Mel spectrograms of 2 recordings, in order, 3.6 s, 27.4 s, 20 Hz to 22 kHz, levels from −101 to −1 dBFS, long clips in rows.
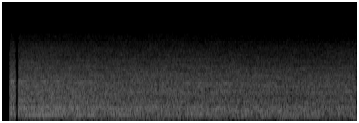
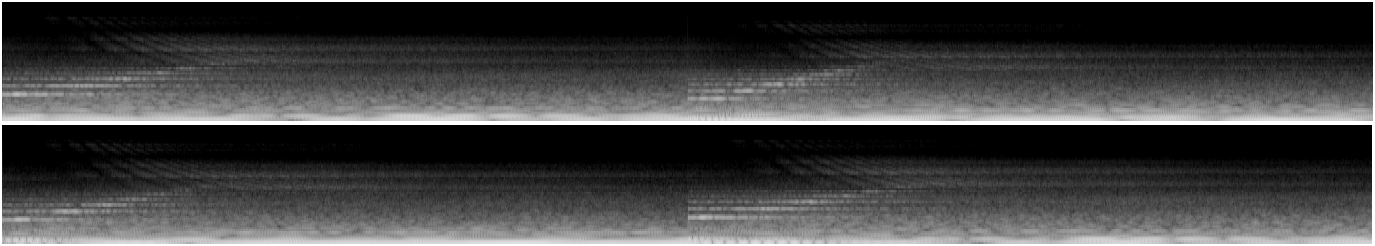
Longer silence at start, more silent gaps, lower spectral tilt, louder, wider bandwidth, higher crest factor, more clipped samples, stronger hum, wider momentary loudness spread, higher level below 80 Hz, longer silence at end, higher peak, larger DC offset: about the same, 0.05 s vs 0 s; neither; second, -5 dB/octave vs -11.5 dB/octave; second, -62 LUFS vs -27 LUFS; first, 9 kHz vs 2.3 kHz; about the same, 16 dB vs 12 dB; neither; neither; second, 4 LU vs 7 LU; second, -88 dBFS vs -26 dBFS; about the same, 0 s vs 0 s; second, -46 dBFS vs -14 dBFS; neither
